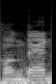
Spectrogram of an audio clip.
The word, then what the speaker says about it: konten: k u dan n kemudian konten huruf k o n t e dan n Jadi bukan konten seperti dalam bahasa Inggris nah ini Tentunya memperkaya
